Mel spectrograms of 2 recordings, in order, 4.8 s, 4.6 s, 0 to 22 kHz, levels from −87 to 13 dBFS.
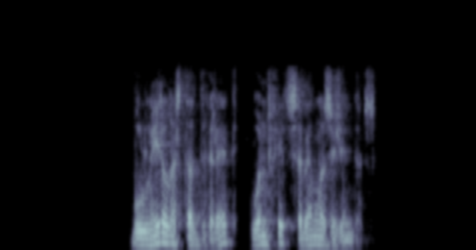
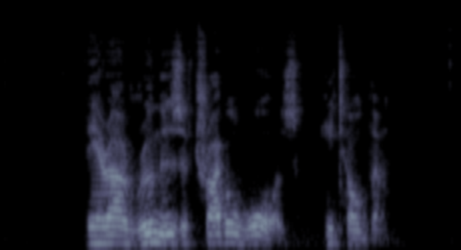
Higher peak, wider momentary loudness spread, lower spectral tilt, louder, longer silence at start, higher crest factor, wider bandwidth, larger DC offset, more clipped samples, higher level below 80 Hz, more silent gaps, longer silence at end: first, -6 dBFS vs -22 dBFS; about the same, 13 LU vs 15 LU; about the same, -6 dB/octave vs -5 dB/octave; first, -22 LUFS vs -36 LUFS; first, 1.3 s vs 0.85 s; about the same, 20 dB vs 16 dB; second, 7.4 kHz vs 14 kHz; neither; neither; first, -58 dBFS vs -80 dBFS; first, 2.37-2.44 s vs none; first, 1.05 s vs 0.8 s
